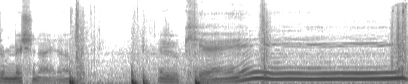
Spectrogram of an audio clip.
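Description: A plastic case clicks open.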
